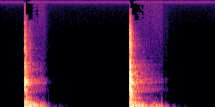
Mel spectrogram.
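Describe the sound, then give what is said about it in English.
Two knocks at a door, each a short cluster of dull raps with a brief ringing decay, separated by about a second of silence; the second is slightly longer. “there's another knock at the door.”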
